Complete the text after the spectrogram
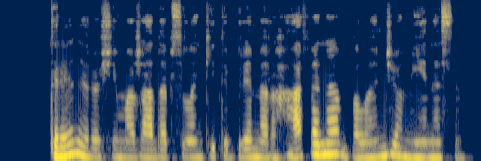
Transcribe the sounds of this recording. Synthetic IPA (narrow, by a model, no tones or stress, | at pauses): t̪ʲɾʲɛnʲɛɾʲoːʃʲɛːmɐʒɑːd̪ɐːpʲsʲɪlˠɐŋʲkʲiːt̪ʲɪbʲɾʲɪmʲɛɾɣɑːfʲɛnʲɛbɐlˠɐnʲd͡ʒʲoːmʲeɛnʲɛsʲɪ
